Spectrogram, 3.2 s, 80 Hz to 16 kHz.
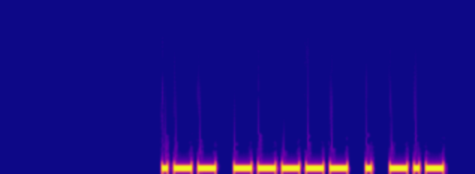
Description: Morse code, heard as a keyed tone, about 32 wpm, 700 Hz. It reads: W0EK
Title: USA Call Signs - 4 Characters - Repeated 3x - 30wpm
